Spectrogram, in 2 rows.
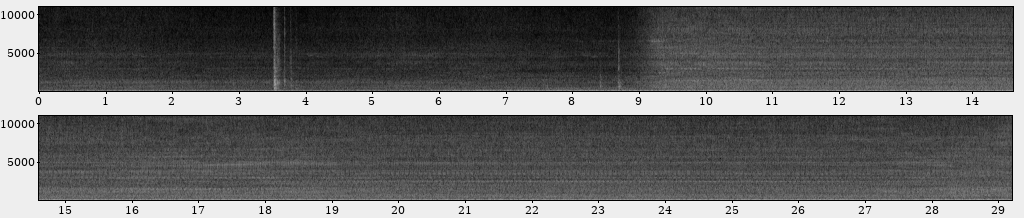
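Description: Ford 5.0 HO V8 of a 1988 Mustang GT idling steadily. A single sharp click comes about three and a half seconds in. From about nine seconds in the engine sound gets louder and brighter.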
